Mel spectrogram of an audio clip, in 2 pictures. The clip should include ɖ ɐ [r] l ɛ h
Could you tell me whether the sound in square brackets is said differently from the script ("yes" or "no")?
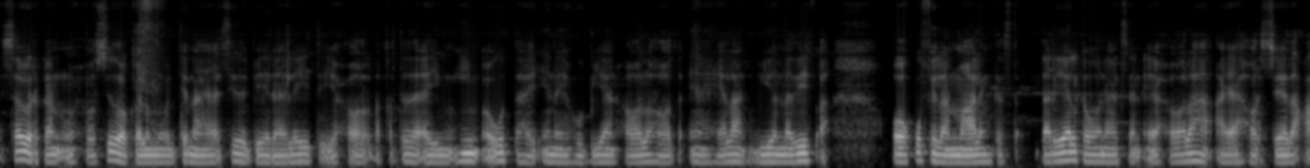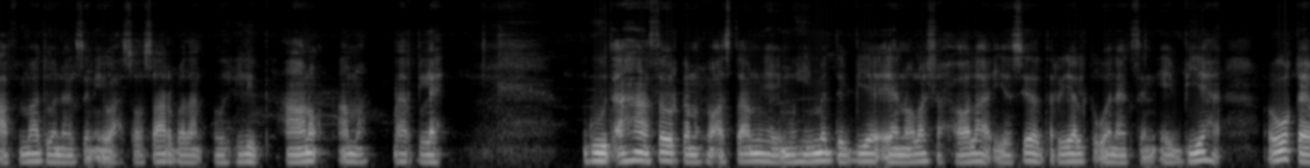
no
